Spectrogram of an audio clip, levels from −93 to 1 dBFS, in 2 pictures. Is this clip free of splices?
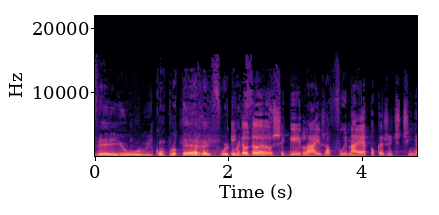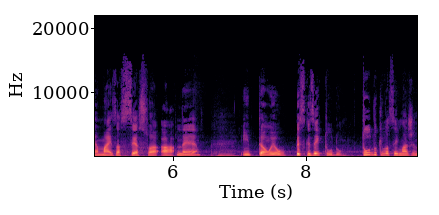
no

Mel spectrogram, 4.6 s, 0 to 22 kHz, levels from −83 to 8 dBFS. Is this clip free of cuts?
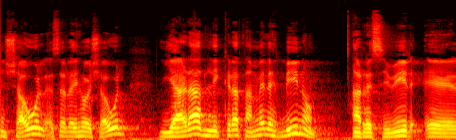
no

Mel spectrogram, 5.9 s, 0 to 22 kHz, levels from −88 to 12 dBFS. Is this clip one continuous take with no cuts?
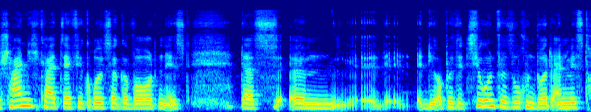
yes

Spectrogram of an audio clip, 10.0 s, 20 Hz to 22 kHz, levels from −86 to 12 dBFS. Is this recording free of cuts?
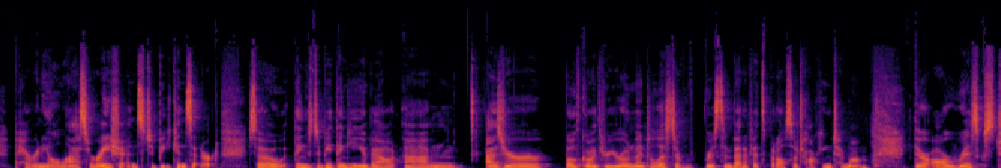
yes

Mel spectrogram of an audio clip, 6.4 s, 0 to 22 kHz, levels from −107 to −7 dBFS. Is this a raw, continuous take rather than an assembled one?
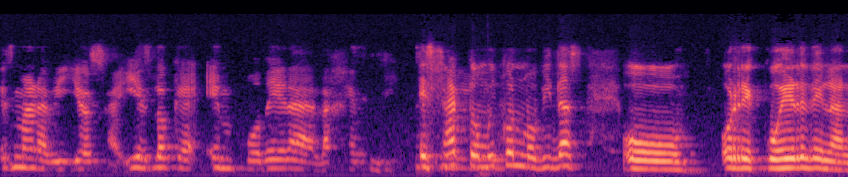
no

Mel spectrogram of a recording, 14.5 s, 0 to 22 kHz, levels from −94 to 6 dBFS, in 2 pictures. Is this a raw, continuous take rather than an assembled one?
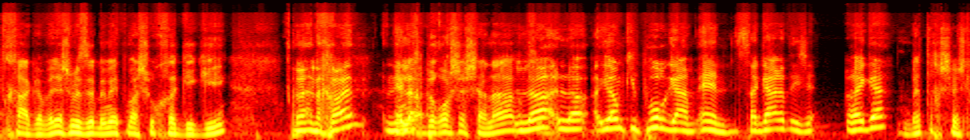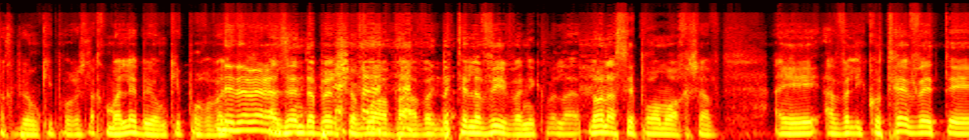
no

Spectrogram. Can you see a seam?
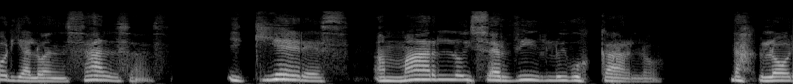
no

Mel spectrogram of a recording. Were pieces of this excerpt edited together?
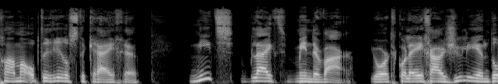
no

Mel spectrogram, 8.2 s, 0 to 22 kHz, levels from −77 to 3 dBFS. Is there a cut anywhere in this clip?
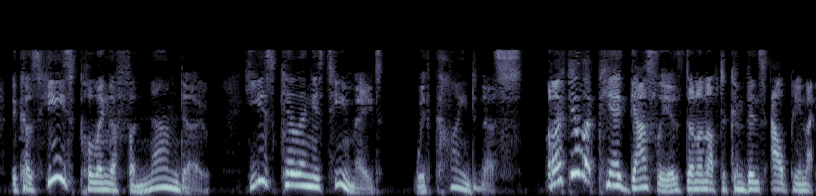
yes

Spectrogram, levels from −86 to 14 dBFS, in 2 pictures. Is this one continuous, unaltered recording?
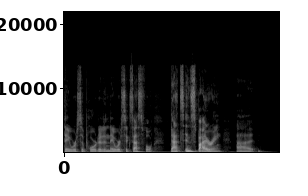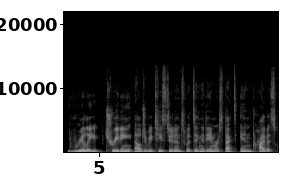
no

